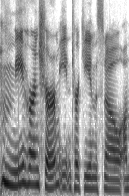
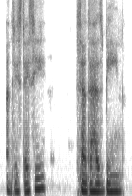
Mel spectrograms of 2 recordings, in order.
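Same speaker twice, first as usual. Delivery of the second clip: put-on creepy, spooky kid voice; 6 semitones lower, 6 dB quieter than usual. Retelling a nephew waking her on Christmas morning: imitating nephew, creepy like The Shining. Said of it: "Get outta here, The Shining".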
